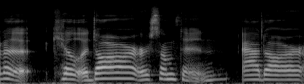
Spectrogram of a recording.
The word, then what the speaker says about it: Adar: kill Adar or something Adar I might be saying his whole name wrong welcome to Mordor not walg I hate him I was really hoping I'd never have to see him again you swear allegiance to Adar I do say it wrong it is Adar he hadn't even said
